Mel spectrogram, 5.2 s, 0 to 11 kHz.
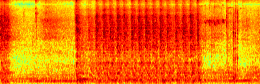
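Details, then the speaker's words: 1967-69 Chevrolet Corvair, sat for years, left out in rain, fuel gauge dead, cranked on jump box to draw fuel through long line from front tank to rear engine: steady even cranking pulses, never fires; crank, no start. "so now I have to crank it to get gas from the fuel tank in the front to the engine in the back it's like an 8T long fuel line so we'll see we'll keep trying"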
